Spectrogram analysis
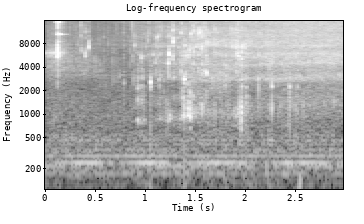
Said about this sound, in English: Colby, you need to practice your soda pouring skills there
